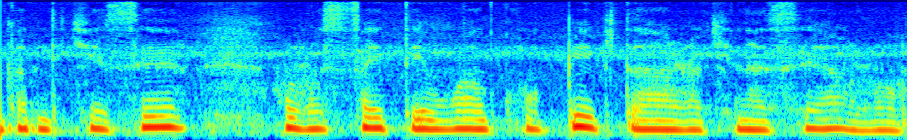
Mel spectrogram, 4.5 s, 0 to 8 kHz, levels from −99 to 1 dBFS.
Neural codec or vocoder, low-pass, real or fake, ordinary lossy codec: codec, 16 kHz, 16 kbps, FunCodec, trained on LibriTTS, 50 frames a second; none; fake; none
